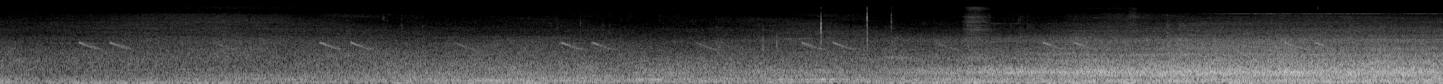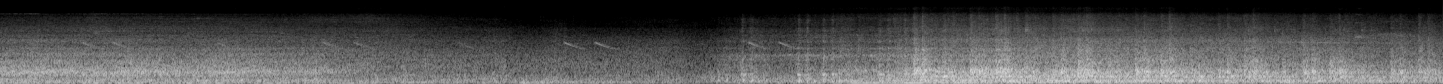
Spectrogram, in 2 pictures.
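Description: Commuter train running across a railway bridge: a rumble of wheels on rail swells in the middle, eases briefly, then grows louder again with a rapid clatter of wheels over rail joints in the last third.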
